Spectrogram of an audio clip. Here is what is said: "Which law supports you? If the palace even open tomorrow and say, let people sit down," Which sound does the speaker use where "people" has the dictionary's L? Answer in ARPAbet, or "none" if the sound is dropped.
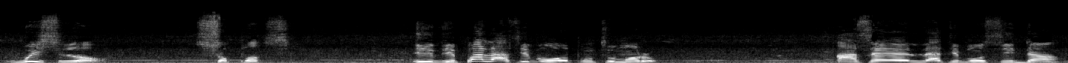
N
